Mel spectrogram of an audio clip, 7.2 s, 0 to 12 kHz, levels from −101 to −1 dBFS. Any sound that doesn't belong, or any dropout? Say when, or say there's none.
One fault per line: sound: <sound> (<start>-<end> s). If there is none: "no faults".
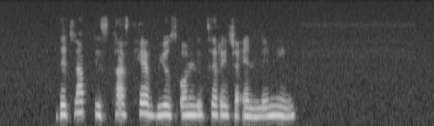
no faults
